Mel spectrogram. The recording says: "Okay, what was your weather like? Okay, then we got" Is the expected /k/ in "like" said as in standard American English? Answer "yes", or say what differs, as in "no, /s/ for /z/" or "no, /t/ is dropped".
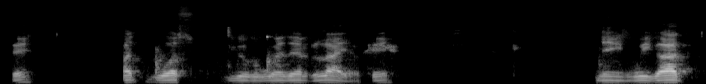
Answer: no, /k/ is dropped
